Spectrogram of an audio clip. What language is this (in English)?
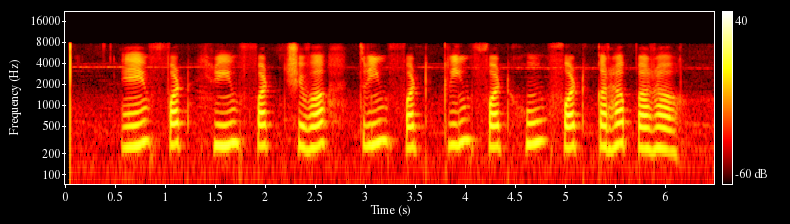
Sanskrit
